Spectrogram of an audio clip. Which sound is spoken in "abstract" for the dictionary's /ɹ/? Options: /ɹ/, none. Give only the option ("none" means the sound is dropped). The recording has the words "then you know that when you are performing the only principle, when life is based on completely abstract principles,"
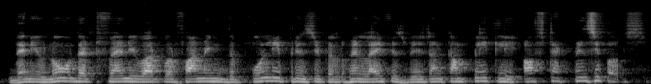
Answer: none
